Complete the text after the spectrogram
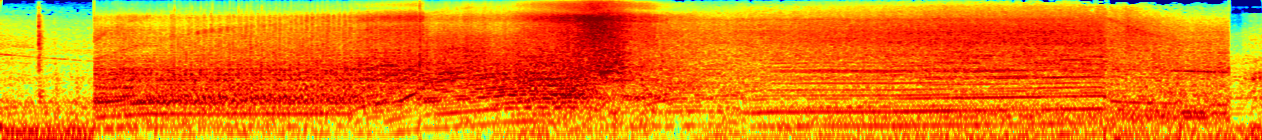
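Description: A race car engine roars as it launches down the track.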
